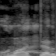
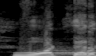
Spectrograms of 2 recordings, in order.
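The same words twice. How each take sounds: First: वाटर said the Hindi way, open "aa" and not the rounded vowel; wrong pronunciation. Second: वाटर as English "water", the first vowel round and open, "waw-ter"; correct pronunciation. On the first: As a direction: say वाटर with a flat Hindi "aa", like "waa-ter". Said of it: "वाटर नहीं बोलना है". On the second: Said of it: "हमारे pronunciation को हमें सही करना है". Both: Shown as a demonstration.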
